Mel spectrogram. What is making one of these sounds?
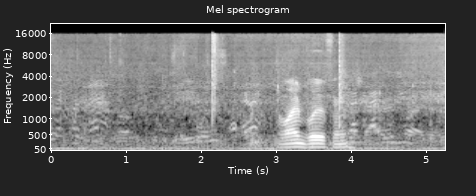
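Several men talk in low voices outdoors.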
